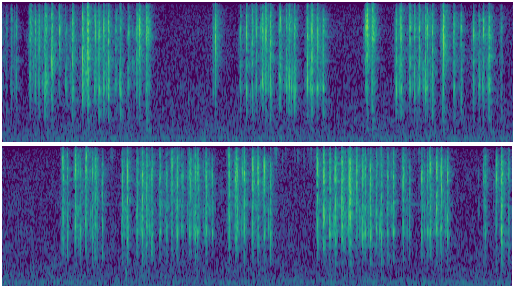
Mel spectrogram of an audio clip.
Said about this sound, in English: The organization, please? The organization is the Groningen. I'll type it on the chat.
